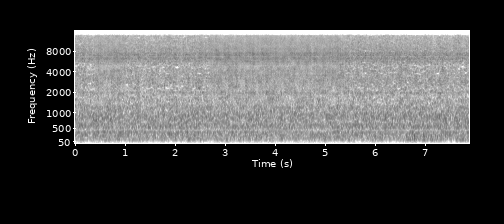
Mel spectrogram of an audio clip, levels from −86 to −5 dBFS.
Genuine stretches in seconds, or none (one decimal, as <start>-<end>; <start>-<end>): 0.0-0.4; 1.0-2.7; 5.4-7.9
